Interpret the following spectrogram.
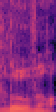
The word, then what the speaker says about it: Louisville: As they say, Louisville. Right. You got to Louisville. mush it together. It's Louisville. For the locals, it's Louisville.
